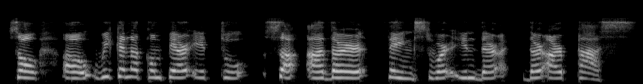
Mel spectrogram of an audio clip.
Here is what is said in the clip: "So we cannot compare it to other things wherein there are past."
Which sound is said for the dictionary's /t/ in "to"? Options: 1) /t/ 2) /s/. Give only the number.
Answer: 2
